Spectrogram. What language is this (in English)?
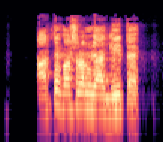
Sindhi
